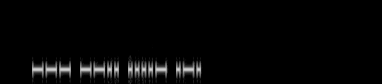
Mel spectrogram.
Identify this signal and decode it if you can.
Morse code, heard as a keyed tone, about 36 wpm, 700 Hz. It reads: OZ4R
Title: DXCC-100 Call Signs - 4 Characters - 35wpm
